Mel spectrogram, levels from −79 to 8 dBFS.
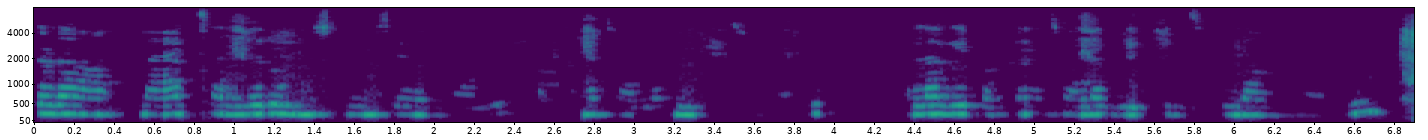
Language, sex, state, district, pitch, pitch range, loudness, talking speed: Telugu, female, Telangana, Karimnagar, 215 Hz, 210-230 Hz, -35 LUFS, 130 wpm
